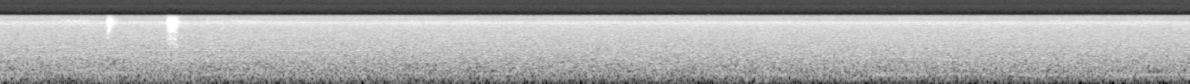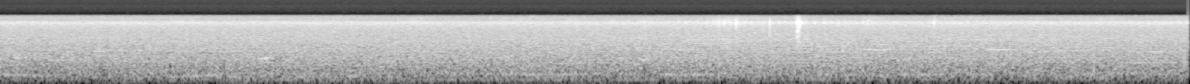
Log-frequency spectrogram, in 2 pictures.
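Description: A long, steady distant rumble that goes on without a break, sounding much like a big truck driving by. Its source is unknown: it is taken for possible thunder but heard as too different from thunder. A few faint clicks sound early on and near the end.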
